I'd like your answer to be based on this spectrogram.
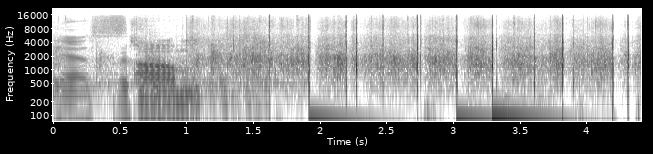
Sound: applause

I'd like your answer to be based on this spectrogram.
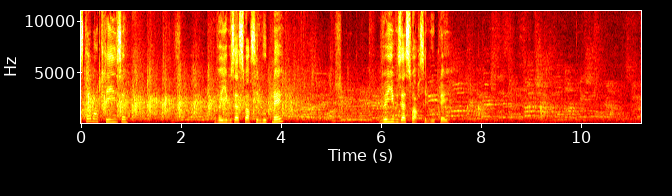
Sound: applause

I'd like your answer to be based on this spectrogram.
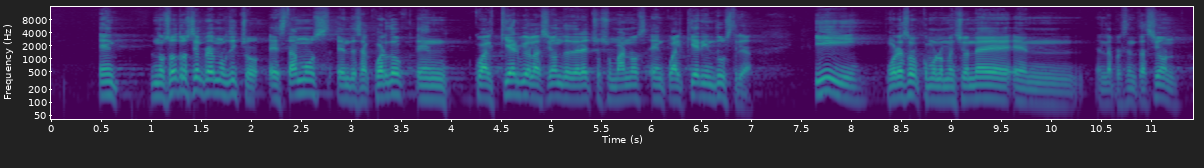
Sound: speaking in Spanish

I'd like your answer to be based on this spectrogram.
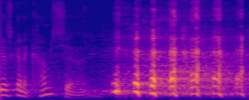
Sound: laughter

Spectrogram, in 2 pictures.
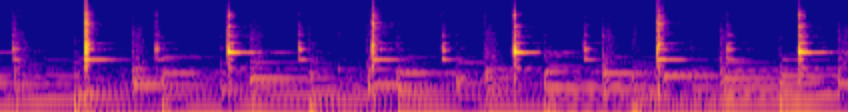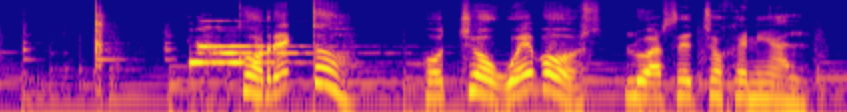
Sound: notification

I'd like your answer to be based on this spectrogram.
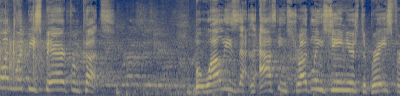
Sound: applause

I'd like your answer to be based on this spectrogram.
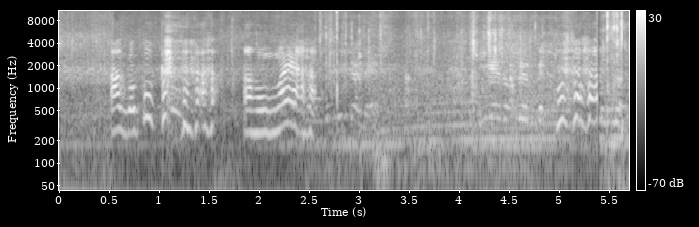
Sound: laughs

